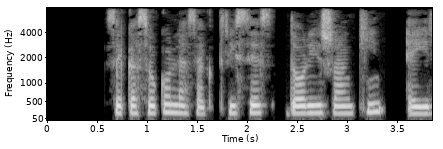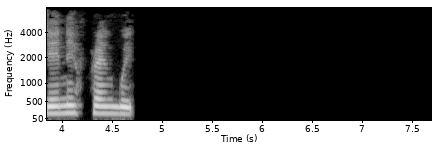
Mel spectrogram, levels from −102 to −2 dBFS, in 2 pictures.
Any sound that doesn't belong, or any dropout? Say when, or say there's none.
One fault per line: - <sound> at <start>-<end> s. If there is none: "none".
none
